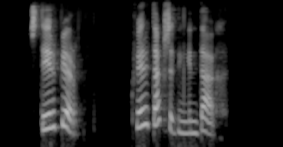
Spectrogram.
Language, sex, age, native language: Icelandic, female, 30-39, Icelandic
